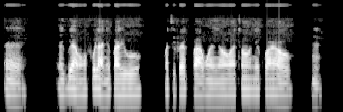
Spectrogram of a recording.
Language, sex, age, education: Yoruba, male, 30-45, tertiary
